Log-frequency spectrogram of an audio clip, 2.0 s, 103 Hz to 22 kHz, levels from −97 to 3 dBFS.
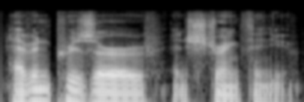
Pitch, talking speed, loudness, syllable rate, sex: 85 Hz, 150 wpm, -17 LUFS, 5.1 syllables/s, male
